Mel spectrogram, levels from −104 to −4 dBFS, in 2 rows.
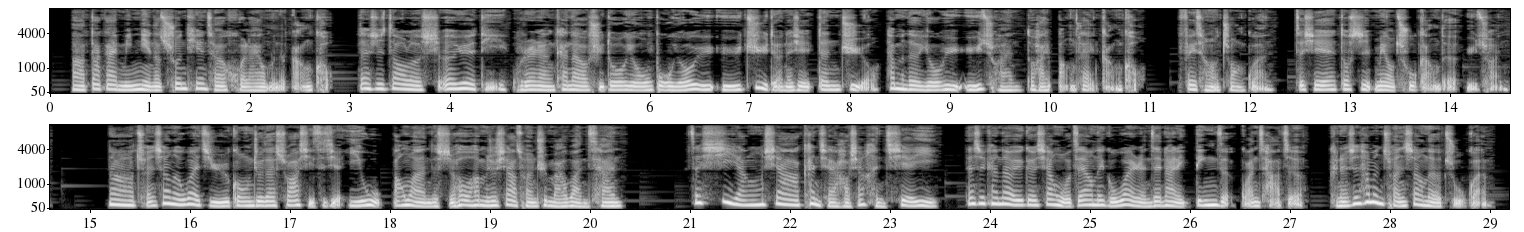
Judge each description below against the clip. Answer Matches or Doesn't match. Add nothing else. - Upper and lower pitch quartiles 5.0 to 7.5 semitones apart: Doesn't match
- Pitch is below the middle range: Doesn't match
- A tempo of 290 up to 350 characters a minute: Matches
